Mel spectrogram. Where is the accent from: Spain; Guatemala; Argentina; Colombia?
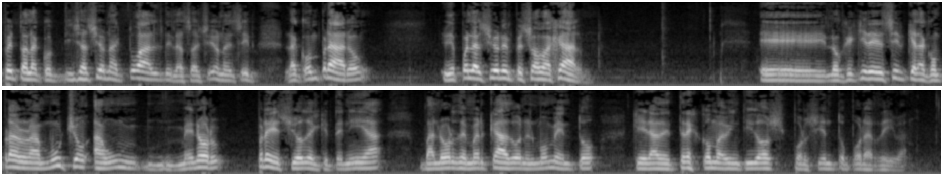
Argentina; somos nosotros los argentinos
